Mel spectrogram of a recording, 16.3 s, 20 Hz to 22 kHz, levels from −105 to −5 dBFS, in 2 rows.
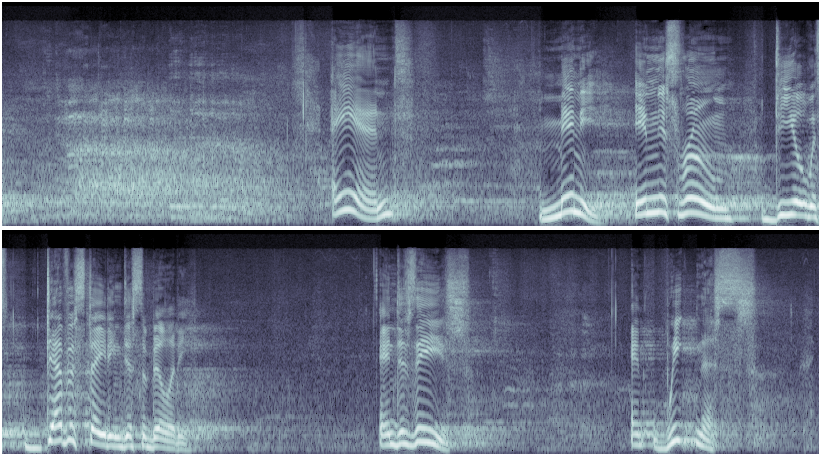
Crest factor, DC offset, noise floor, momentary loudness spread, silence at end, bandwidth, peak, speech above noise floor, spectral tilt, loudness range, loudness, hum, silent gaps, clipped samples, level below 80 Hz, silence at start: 20 dB; under 0.1%; -46 dBFS; 21 LU; 0.05 s; 16.5 kHz; 0 dBFS; 29 dB; -4.5 dB/octave; 7 LU; -19 LUFS; none; none; under 0.1%; -66 dBFS; 0 s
